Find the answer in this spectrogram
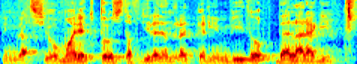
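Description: A man talks very fast in a Roman accent, his pitch very deep and low. His tone is dark and mellow, and his intonation is monotone and flat. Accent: Roman Italian. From Rome, Italy. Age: 20s. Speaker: rapper. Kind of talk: radio interview.

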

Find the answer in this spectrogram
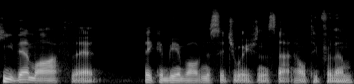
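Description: A man's very deep, low voice with an American accent, a dark, mellow tone and vocal fry, very fast and with very wide pitch swings, in a dry, close sound with no echo. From Michigan, Midland County. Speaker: county sheriff. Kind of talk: interview.

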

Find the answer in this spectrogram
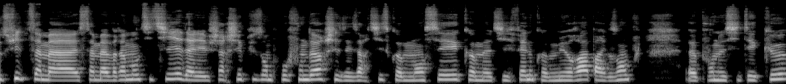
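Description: In a very clean recording with a silent background, a woman speaks at medium pitch and a moderate pace, her intonation flat and monotone. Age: 30s. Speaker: singer-songwriter. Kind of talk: interview.

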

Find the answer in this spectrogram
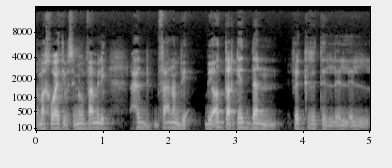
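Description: This man has an Egyptian accent and a fairly low pitch. He keeps a moderate pace with ordinary pitch variation. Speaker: podcaster. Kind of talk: solo podcast monologue.

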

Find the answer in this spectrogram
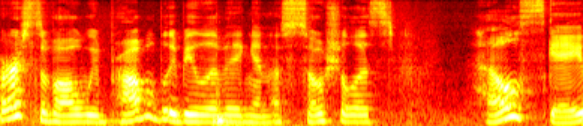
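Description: A woman speaks with an American accent at a moderate pace. Background noise is noticeable. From Michigan, suburb of Detroit. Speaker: podcast co-host, guest. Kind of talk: casual chat.

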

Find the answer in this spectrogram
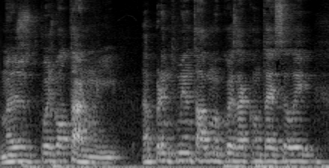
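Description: This man's voice sits at a medium pitch. There is audible room echo along with noticeable background noise. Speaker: podcast co-host. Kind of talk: casual chat.

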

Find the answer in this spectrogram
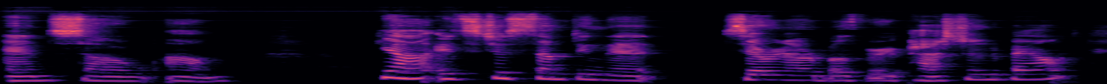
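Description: She is a woman with a medium pitch and a somewhat breathy voice. Her intonation is lively and her pace moderate. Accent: American. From Texas, Dallas-Fort Worth area. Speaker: insurance agency owner. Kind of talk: interview.

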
